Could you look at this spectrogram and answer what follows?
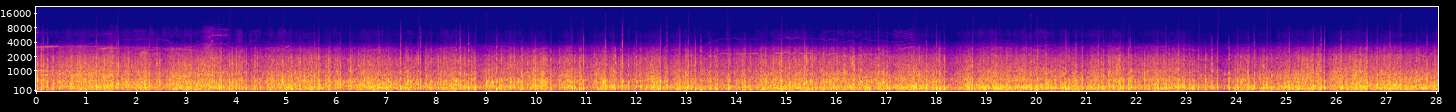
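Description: A large fireworks display going off in a dense, continuous barrage: many bangs and crackles overlapping with no pause. A few faint high wavering whistles sound above it now and then.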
